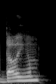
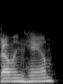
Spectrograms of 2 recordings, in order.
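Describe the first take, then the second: First: The name is said in a relaxed, reduced way. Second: Every syllable of the name is fully pronounced. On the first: This is how an English person would say it. The speaker calls it right. "Is it Bellingham?" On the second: This is an outsider's over-careful way of saying it. The speaker calls it wrong. "Not Bellingham. am I overpronouncing that for an Englishman?"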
